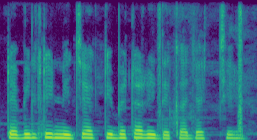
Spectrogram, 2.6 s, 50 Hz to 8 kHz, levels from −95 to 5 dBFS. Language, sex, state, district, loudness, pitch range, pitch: Bengali, female, Assam, Hailakandi, -14 LUFS, 180-205 Hz, 195 Hz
